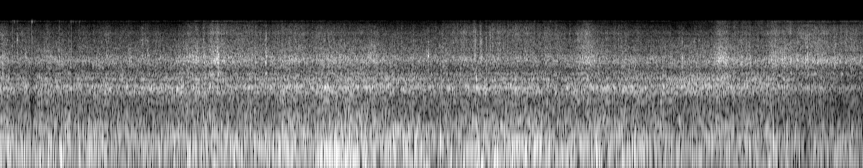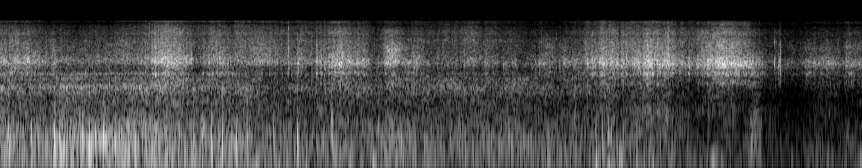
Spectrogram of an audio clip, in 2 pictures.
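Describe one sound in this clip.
Wind rushes loudly past close by, outdoors.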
